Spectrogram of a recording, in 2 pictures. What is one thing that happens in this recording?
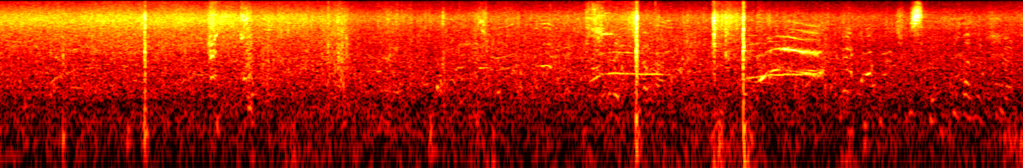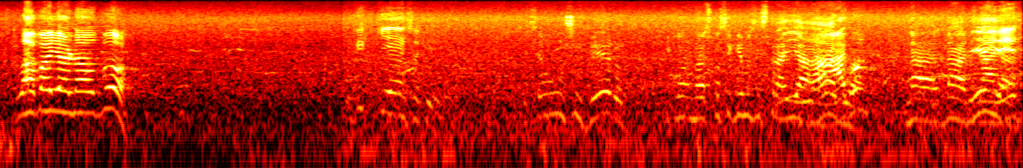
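Surf water rushes and splashes close by.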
